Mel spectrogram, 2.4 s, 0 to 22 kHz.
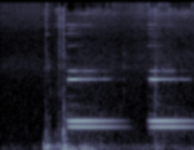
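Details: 2016-2021 Kia Sportage, after replacing the in-car chime speaker and refitting the dash grille and light sensor: two clean, clear dings in a quiet cabin, each ringing out evenly. Normal door chime.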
